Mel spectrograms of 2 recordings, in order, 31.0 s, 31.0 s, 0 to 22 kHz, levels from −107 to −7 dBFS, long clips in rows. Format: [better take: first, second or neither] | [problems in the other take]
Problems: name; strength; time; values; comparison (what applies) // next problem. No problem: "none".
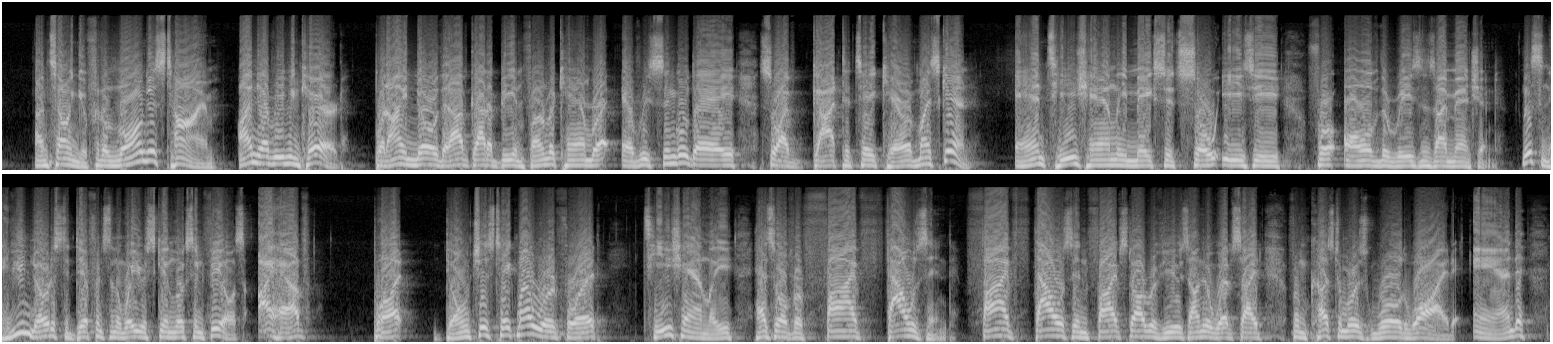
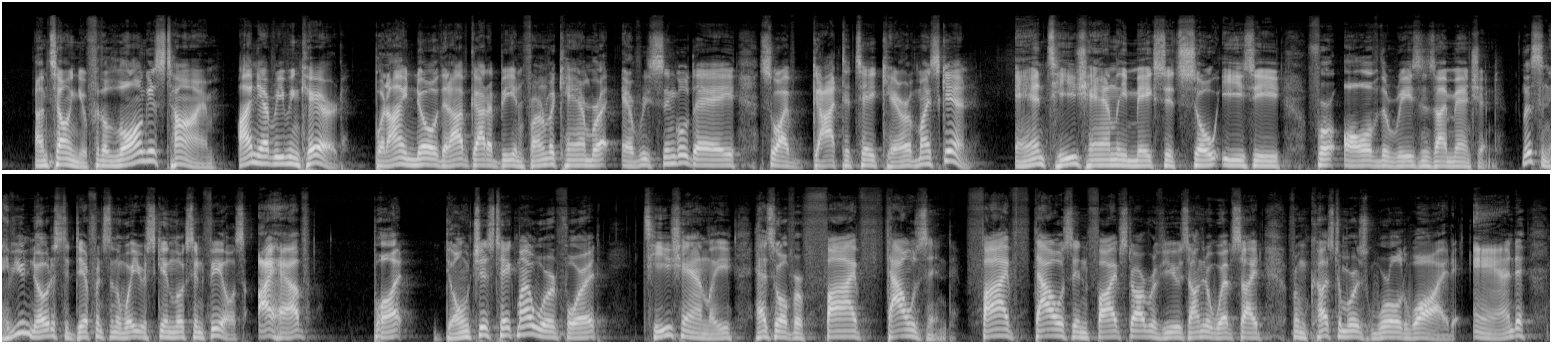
second | distortion; heavy; 25% of the sound clipped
